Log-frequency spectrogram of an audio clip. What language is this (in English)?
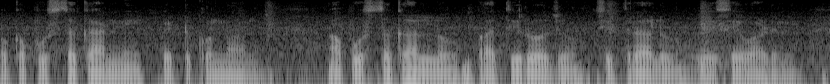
Telugu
